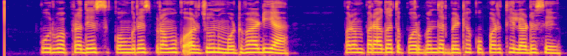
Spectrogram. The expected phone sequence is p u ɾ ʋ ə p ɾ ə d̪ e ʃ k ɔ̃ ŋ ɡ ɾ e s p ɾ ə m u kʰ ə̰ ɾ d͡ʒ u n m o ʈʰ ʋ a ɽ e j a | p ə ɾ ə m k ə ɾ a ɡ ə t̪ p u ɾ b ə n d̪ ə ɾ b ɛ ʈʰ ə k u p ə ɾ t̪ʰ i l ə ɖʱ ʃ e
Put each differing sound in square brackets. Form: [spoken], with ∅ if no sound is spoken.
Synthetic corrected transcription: p u ɾ ʋ ə p ɾ ə d̪ e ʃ k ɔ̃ ŋ ɡ ɾ e s p ɾ ə m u kʰ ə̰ ɾ d͡ʒ u n m o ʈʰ ʋ a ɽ [i] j a | p ə ɾ ə m [p] ə ɾ a ɡ ə t̪ p [o] ɾ b ə n d̪ ə ɾ b ɛ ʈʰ ə k u p ə ɾ t̪ʰ i l ə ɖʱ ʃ e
